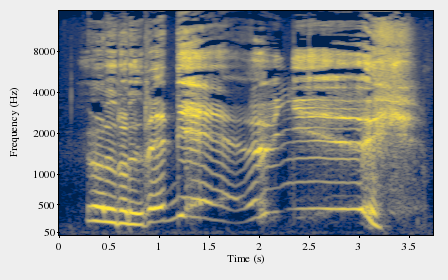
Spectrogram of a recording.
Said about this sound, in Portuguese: fazem estes barulhos quando, quando bocejam. E eu que sempre bocejo faço tipo um barulho destes. Porque eu bocejo e depois dá uma. Sempre bocejo espreguiço. E a espreguiçar é tipo. Faz estes barulhos a espreguiçar, né?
